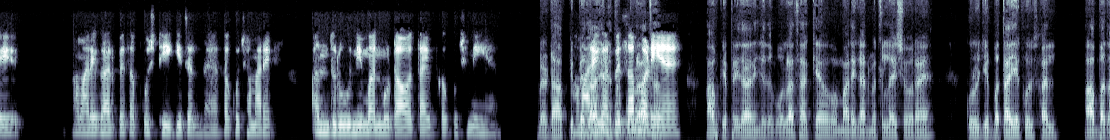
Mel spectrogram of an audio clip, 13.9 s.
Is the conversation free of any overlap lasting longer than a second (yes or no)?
no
